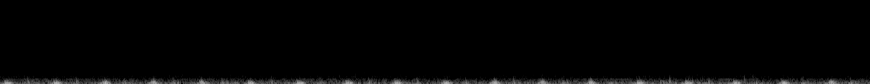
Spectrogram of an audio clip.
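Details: Steady, regular low heart thumps at about 120 beats a minute, recorded by the person on their own chest while reading; fast heartbeat.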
